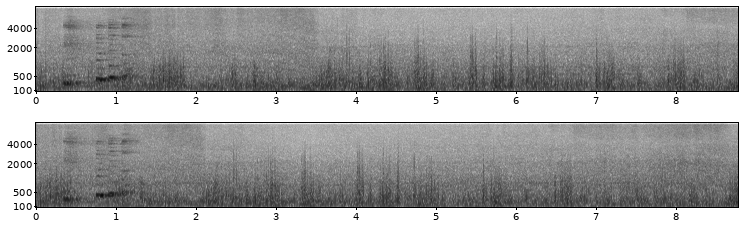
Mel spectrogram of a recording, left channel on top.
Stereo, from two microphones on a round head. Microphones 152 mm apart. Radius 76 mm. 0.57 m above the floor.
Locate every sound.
0.3 s a giggle: centre (ahead or behind), 0.5 m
